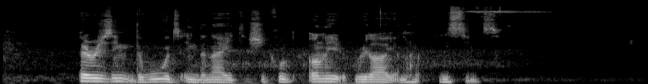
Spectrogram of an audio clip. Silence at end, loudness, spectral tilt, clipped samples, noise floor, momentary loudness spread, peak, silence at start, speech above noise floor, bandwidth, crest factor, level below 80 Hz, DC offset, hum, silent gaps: 1.35 s; -22 LUFS; -6 dB/octave; under 0.1%; -69 dBFS; 13 LU; -4 dBFS; 0.8 s; 48 dB; 16 kHz; 18 dB; -50 dBFS; under 0.1%; none; none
